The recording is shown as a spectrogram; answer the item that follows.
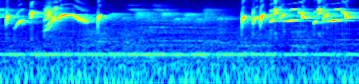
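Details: Male European goldfinch, two years old and kept indoors, singing during mating season to win females: quick sliding twitters and a drawn-out buzzy note, a pause of over a second, then another run of bright chattering notes.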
